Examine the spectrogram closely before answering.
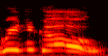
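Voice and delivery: very high-pitched mock call after someone; retold calling out. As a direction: imitate calling after a runaway friend. Retells calling after fleeing friend.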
